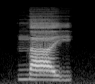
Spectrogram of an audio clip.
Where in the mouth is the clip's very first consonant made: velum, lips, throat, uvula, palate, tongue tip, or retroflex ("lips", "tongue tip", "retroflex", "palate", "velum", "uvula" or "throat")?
tongue tip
